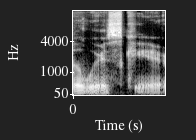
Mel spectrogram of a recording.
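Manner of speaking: mock breathy, frightened-sounding whisper. Retelling what they say in their tone: imitating them sounding scared. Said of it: "they use their tone of voice".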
